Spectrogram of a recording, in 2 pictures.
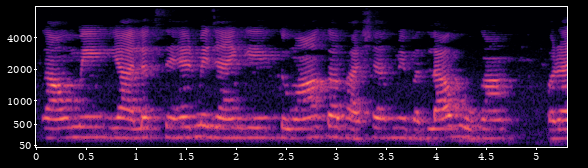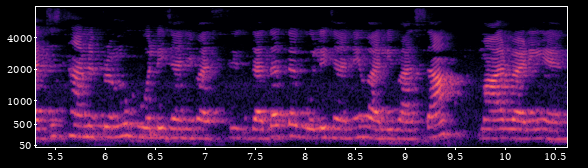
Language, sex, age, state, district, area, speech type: Hindi, female, 18-30, Rajasthan, Jodhpur, urban, spontaneous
